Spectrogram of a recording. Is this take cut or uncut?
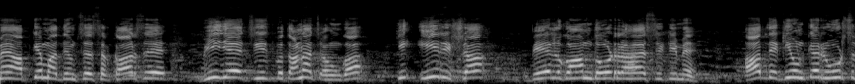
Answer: uncut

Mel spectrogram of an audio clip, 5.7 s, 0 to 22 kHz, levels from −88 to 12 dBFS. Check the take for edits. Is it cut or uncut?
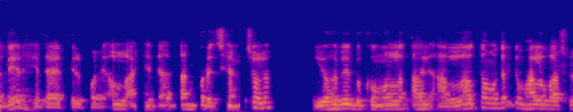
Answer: cut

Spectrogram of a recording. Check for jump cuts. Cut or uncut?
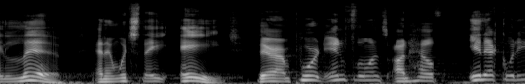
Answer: cut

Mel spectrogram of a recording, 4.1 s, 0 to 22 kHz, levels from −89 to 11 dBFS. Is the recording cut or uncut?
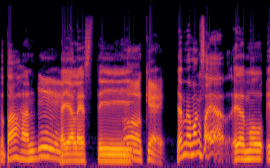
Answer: uncut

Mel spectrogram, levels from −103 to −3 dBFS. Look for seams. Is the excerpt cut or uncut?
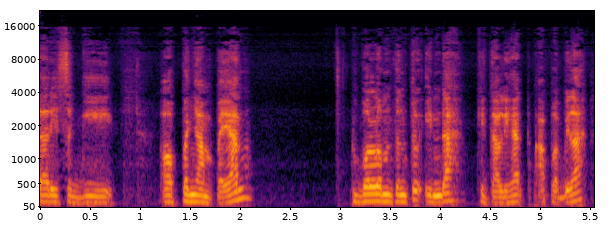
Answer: uncut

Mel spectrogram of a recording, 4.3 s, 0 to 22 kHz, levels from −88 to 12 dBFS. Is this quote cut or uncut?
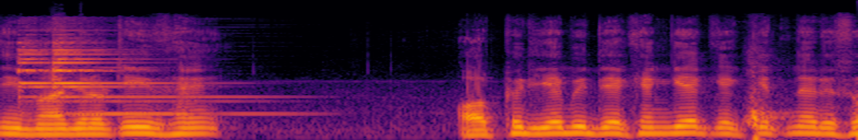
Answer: uncut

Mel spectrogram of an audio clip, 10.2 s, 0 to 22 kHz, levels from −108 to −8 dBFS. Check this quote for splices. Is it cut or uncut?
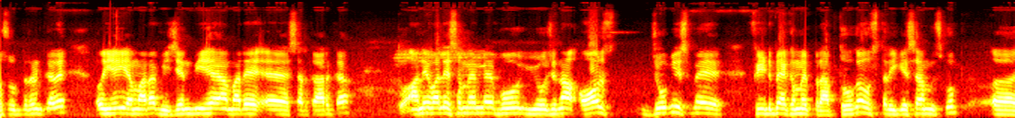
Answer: uncut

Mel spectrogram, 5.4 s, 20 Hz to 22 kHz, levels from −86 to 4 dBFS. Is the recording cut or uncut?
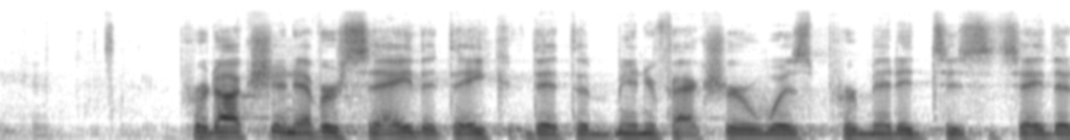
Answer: uncut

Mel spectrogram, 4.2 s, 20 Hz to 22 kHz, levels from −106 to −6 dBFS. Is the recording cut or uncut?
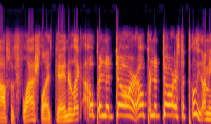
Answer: cut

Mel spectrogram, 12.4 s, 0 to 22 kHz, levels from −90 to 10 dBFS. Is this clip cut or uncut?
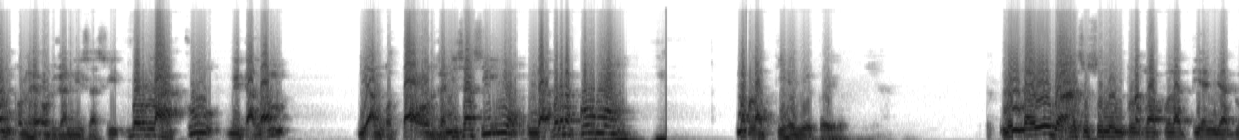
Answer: cut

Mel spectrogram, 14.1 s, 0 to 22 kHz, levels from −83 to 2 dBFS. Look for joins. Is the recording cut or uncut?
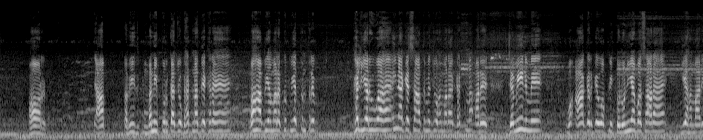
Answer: cut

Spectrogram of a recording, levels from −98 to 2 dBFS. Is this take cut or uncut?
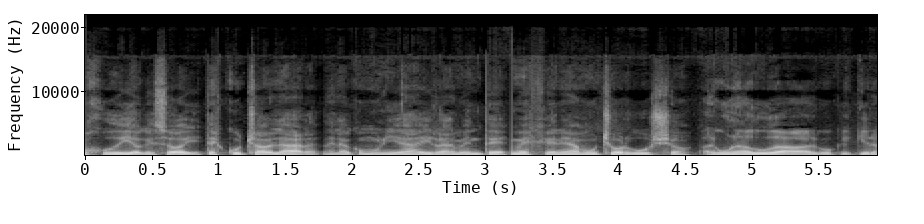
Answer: cut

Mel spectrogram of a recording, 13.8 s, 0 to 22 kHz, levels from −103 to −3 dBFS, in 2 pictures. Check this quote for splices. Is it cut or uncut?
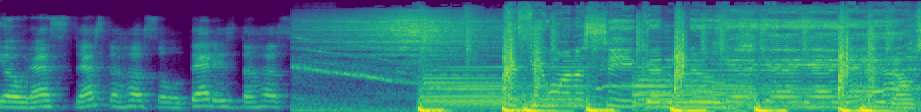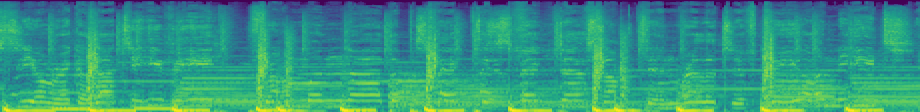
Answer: cut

